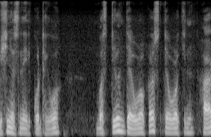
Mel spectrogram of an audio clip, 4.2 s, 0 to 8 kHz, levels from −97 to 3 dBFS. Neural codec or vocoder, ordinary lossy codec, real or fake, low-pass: none; none; real; none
